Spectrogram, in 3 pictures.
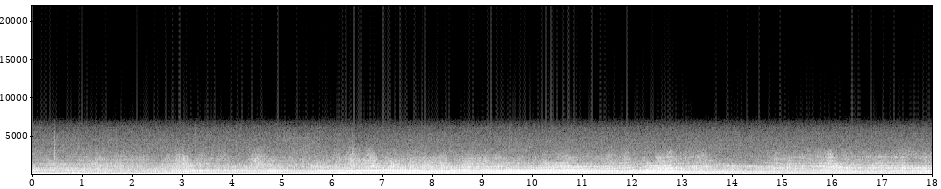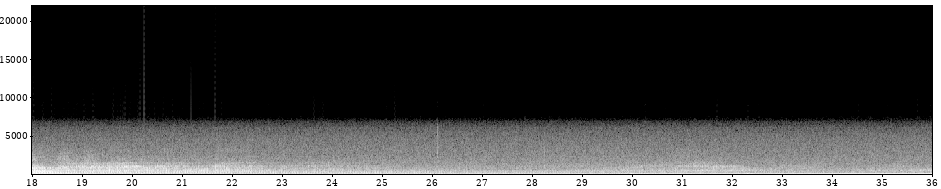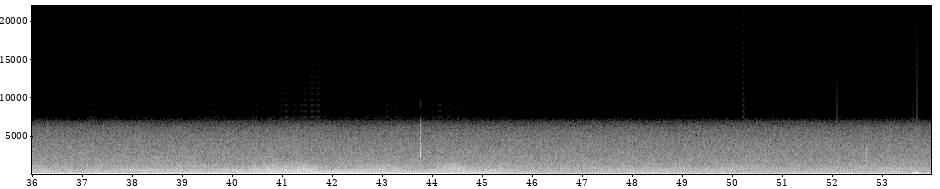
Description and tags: Unedited field recordings of a light aircraft flying overhead in clear and calm conditions, evocative of summer days. Recorded using the video function of my Panasonic Lumix camera and extracted with AoA Audio Extractor.
aeroplane, ambience, field-recording, small-plane, flying, summer, light-aircraft, engine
